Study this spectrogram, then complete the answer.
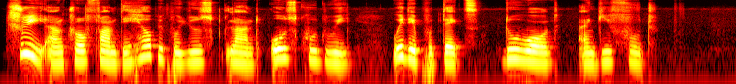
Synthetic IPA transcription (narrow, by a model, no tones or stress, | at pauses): tʰɹiã̰nkʰɹɔfãmdeɦɛlˠpipʰəljuzlãndoskʰudwe | wedepʰɹɔtɛk̚t | duwɔld | ʔã̰nɡiv̥fud̥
